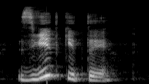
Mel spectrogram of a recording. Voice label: dialogue, Ukrainian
